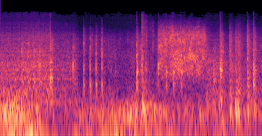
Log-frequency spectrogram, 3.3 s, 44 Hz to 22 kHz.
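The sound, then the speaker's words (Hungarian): Rapid bursts of automatic weapons fire crack out in quick succession, with heavier booming shots and a rushing roar mixed in, loud throughout with no speech: Hungarian NATO company soldiers firing in a live-fire exercise at targets in cover, using BTRs, 30 mm autocannon, anti-tank rockets and guided anti-tank missiles. “Ezzel a tűzzel tulajdonképpen támogatják a századnak a harcát. Élő erőre, tűzeszközökre, fedezékben elhelyezett célokra.”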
